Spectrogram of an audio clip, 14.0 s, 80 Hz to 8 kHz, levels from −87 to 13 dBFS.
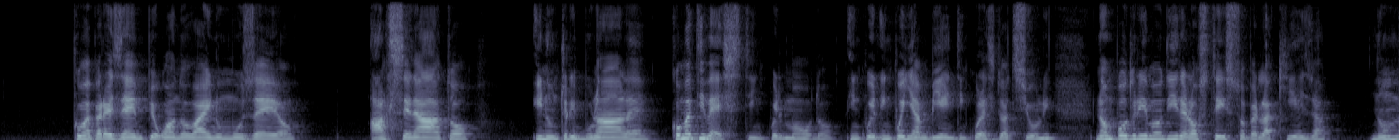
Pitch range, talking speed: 125-155 Hz, 145 wpm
